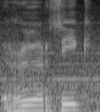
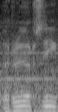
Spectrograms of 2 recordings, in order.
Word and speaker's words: Ruhr-Sieg: i pronounced that right roarsig s-i-e-g roarsig line i think so mind you that's only one syllable each you know you know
